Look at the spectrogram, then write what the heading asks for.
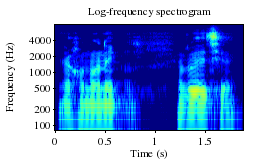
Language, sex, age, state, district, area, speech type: Bengali, male, 18-30, West Bengal, Murshidabad, urban, spontaneous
